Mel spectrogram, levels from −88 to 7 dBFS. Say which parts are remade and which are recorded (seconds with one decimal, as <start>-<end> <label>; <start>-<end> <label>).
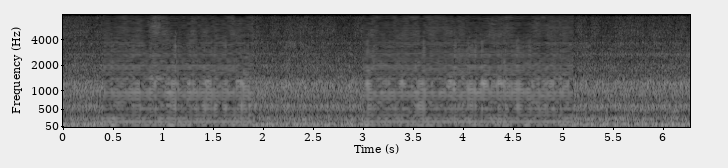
0.0-0.4 recorded; 0.4-1.9 remade; 1.9-3.0 recorded; 3.0-5.1 remade; 5.1-6.3 recorded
